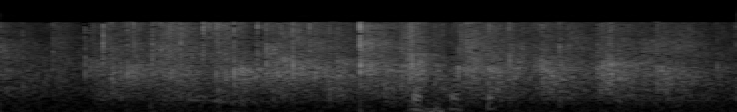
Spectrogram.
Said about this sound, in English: I meant more kind of talk to him afterwards. Didn't need a round of applause, but yeah, whatever.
